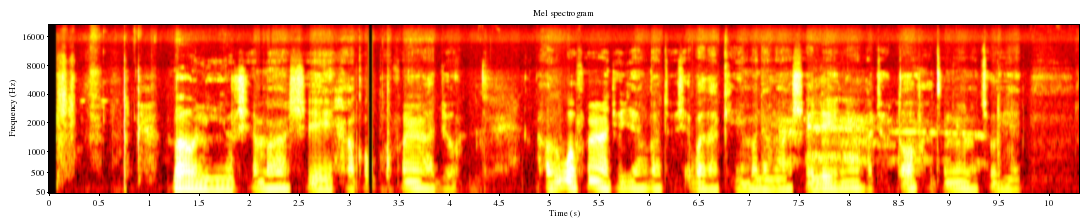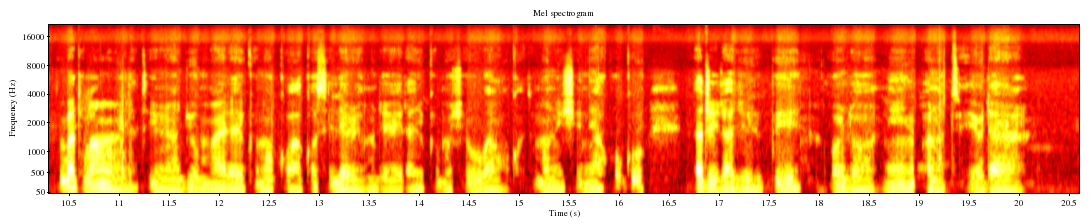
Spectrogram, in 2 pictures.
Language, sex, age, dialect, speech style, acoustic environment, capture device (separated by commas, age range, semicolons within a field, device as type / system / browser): Yoruba, male, 35-44, Nigeria - Nigerian Standard, focused, nature, mobile / Linux / Chrome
